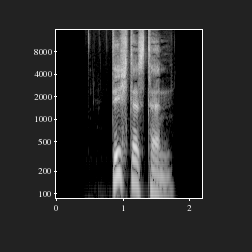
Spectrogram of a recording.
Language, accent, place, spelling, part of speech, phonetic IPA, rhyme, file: German, Germany, Berlin, dichtesten, adjective, [ˈdɪçtəstn̩], -ɪçtəstn̩, De-dichtesten.ogg
- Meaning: 1. superlative degree of dicht 2. inflection of dicht: strong genitive masculine/neuter singular superlative degree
